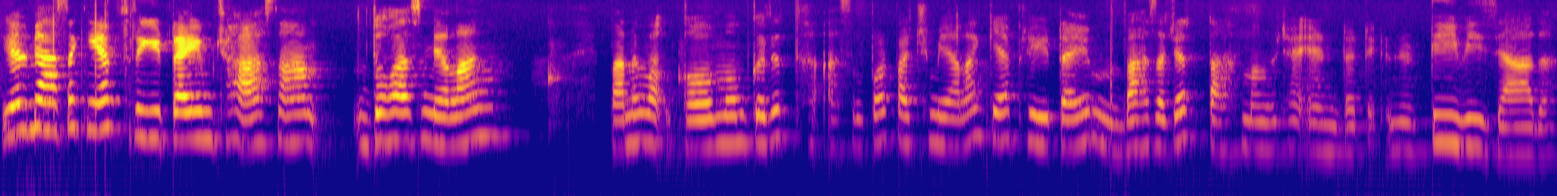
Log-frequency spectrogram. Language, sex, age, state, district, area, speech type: Kashmiri, female, 18-30, Jammu and Kashmir, Pulwama, rural, spontaneous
